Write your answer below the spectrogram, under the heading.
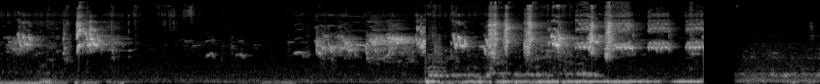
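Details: Happy pet budgerigars chattering, rapid raspy chirps and squawks building into a dense run, with a steady low hum and a sudden brief cut near the end.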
